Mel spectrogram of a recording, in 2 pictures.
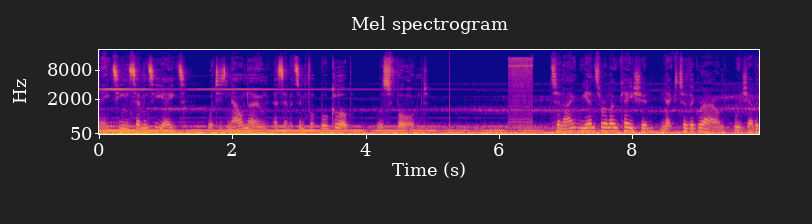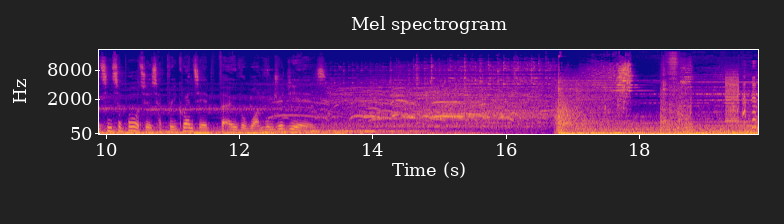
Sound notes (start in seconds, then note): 14.0 shouting; 14.0 suspenseful music; 17.1 eerie music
